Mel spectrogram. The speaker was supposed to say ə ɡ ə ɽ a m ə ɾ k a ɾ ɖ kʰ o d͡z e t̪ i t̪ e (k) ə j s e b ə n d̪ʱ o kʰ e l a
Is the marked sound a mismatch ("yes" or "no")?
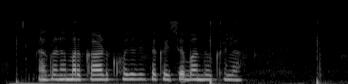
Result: no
